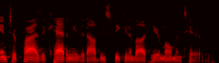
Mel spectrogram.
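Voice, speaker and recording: A man speaks with a Texan accent and fairly even intonation. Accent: Texan American. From Texas (Bryan, near Houston). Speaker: organization founder. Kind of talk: self-introduction.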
